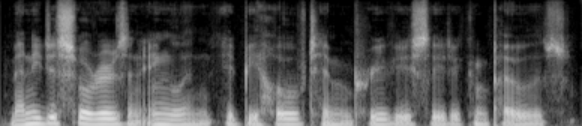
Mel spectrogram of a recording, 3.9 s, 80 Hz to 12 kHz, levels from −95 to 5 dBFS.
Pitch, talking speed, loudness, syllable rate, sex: 140 Hz, 155 wpm, -16 LUFS, 5.5 syllables/s, male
